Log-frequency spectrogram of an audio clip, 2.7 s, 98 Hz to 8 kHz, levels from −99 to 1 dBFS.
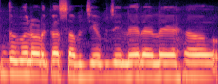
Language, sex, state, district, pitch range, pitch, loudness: Magahi, male, Bihar, Lakhisarai, 150-165 Hz, 155 Hz, -12 LUFS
